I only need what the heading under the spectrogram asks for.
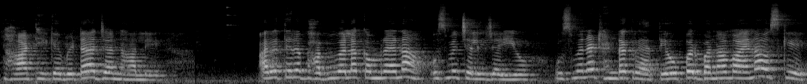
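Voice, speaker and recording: A woman playing a gentle, soft-spoken older mother who calms and mildly scolds her daughter. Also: high voice, normal speed, slight background noise. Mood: soothing. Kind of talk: homemade family skit acting. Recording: echoey room.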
